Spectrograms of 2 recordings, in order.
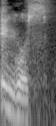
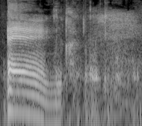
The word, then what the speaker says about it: Ingres: Our next painter is Ingres. It looks like Ingres, but it's pronounced Ingres.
